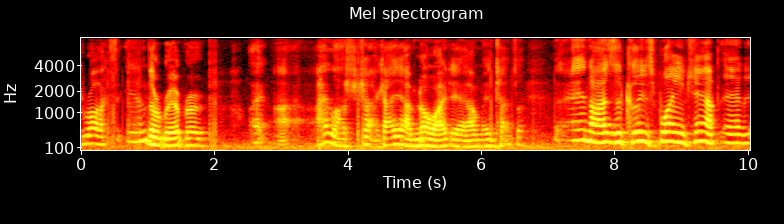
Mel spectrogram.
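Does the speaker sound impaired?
Yes: cerebral palsy; from birth.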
